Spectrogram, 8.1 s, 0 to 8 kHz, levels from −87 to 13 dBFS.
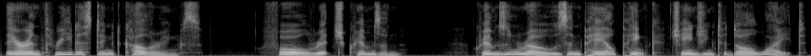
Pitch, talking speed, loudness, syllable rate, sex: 185 Hz, 125 wpm, -18 LUFS, 3.9 syllables/s, female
